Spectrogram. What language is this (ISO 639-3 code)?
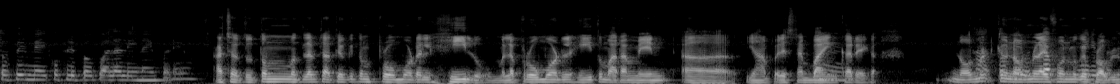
hin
